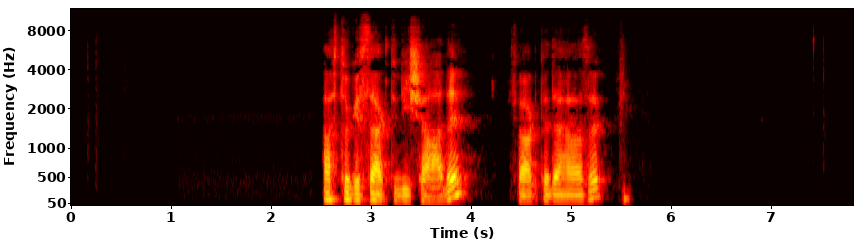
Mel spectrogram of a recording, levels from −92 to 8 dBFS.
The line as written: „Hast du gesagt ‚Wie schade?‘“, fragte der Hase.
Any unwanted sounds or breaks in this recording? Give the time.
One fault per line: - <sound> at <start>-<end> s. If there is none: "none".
none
